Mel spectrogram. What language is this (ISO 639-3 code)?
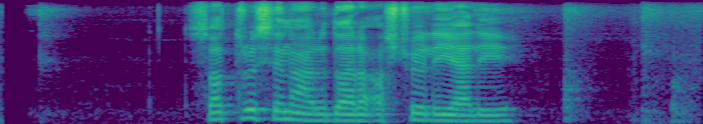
nep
